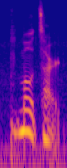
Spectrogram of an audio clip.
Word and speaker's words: Mozart: know it's mozart it's most people say mozart and it's like pizza mozart you know and now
